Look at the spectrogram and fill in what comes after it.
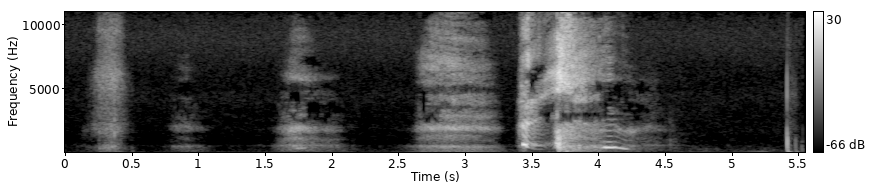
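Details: Soft indrawn breaths build to a loud, forceful sneeze in a quiet room, part of a sneezing fit with an itchy nose; suspected hay fever from tree pollen in London, or a cold.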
